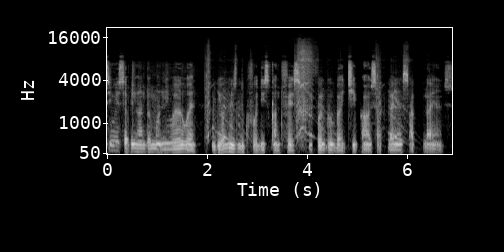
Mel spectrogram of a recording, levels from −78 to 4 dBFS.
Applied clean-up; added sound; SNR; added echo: neural mask model RNNoise.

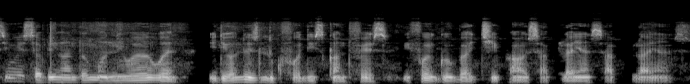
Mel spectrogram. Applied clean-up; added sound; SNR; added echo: none; none; none; none.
